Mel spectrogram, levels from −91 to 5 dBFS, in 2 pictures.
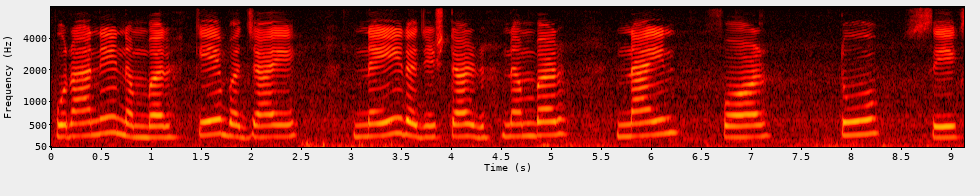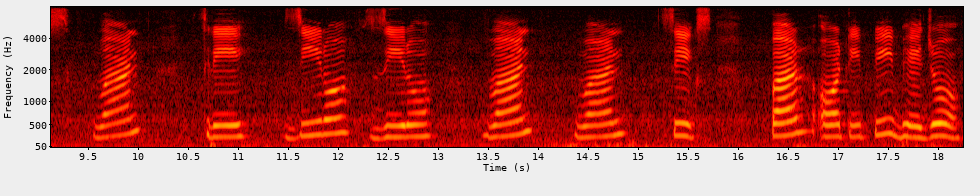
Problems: none marked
